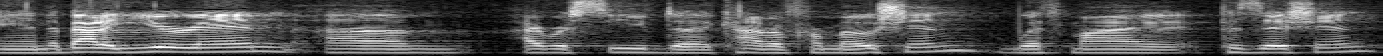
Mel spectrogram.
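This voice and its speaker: With a Midwestern American accent, a man talks at a moderate pace and fairly high pitch, with ordinary pitch variation and hardly any pauses. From Kansas City area (Olathe, Kansas). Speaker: church planting pastor. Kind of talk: testimony.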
